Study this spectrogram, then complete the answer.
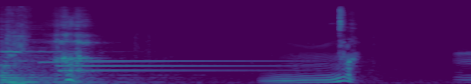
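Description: A typewriter bell dings and rings on.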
